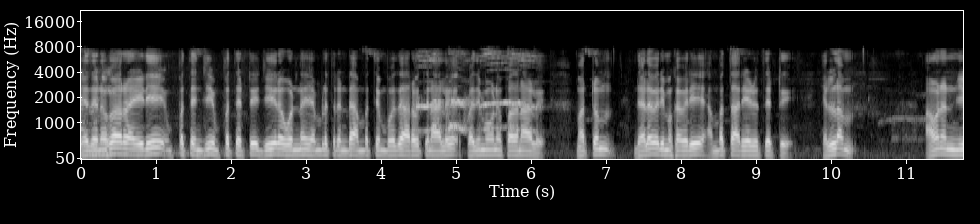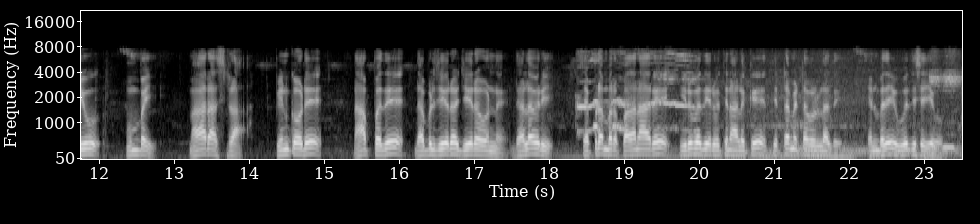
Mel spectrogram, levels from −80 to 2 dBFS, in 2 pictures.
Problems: constant background noise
